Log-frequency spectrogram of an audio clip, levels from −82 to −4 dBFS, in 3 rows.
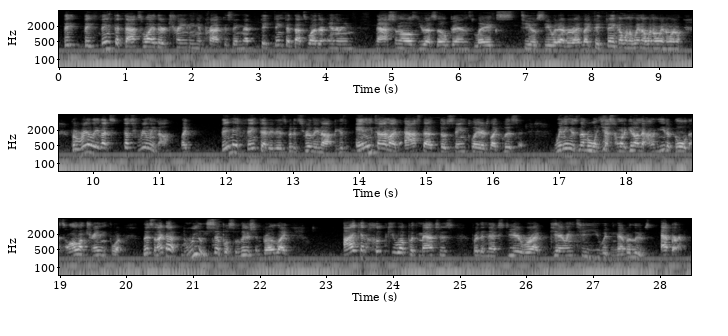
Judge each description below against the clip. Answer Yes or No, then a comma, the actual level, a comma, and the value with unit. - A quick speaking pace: Yes, fast, 240 wpm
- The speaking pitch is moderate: No, low, 130 Hz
